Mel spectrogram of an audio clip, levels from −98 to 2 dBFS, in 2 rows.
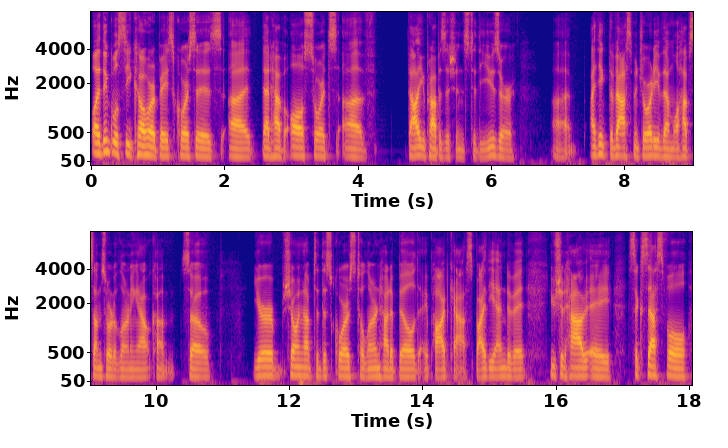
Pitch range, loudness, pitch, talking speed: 110-120 Hz, -21 LUFS, 115 Hz, 195 wpm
